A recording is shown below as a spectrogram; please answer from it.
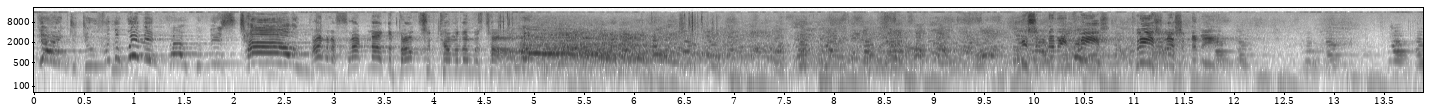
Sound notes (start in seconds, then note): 4.7 crowd roaring; 5.7 fast whimsical music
